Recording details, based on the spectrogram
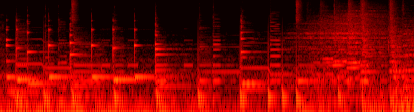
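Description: A phone ringtone plays an incoming call as a bright, repeating electronic melody, loud and close, with no voices over it.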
